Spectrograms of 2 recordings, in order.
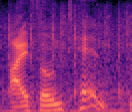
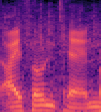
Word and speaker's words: iPhone X: It's pronounced iPhone X. – Really? – Yeah, okay. They clarified it yesterday. It's not X. It's iPhone X.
